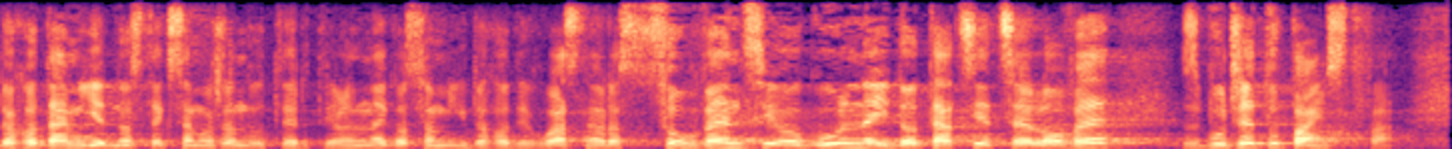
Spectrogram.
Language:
Polish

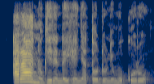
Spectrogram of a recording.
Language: Kikuyu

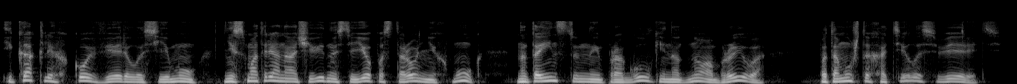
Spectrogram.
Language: Russian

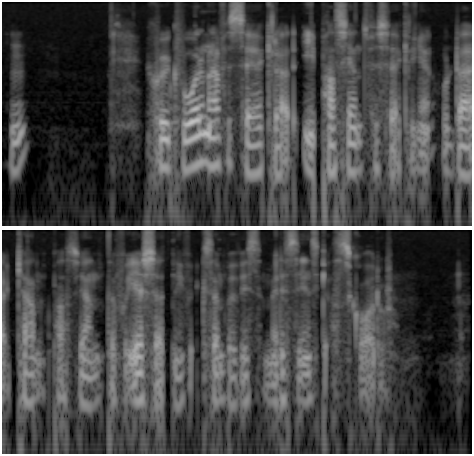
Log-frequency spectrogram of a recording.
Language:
Swedish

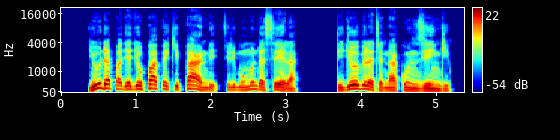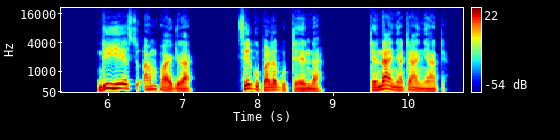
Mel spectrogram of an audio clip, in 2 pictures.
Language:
Matengo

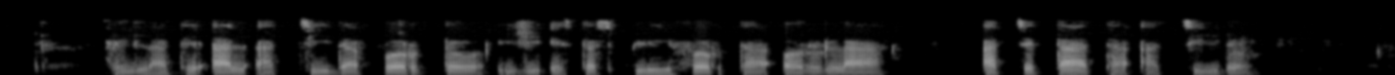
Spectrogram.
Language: Esperanto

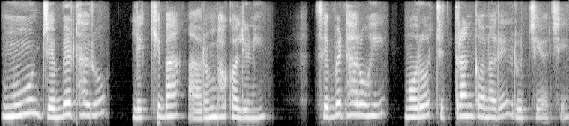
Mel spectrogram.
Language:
Odia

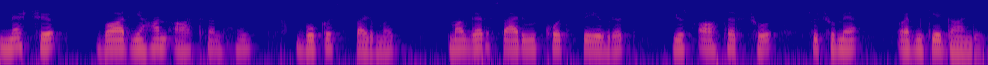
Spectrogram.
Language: Kashmiri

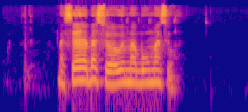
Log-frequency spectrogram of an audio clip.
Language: Bankon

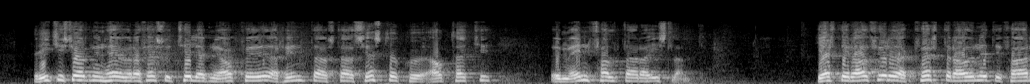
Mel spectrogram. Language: Icelandic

